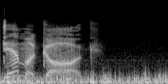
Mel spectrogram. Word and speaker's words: demagogue: Demagogue. IPA dem-a-gog.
